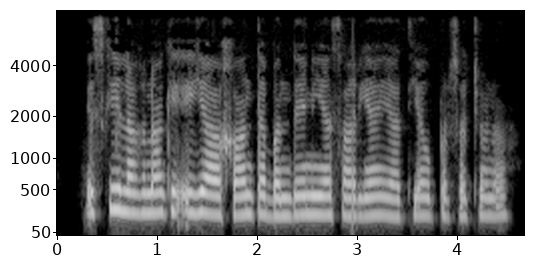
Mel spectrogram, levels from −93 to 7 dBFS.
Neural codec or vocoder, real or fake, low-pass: none; real; 7.2 kHz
